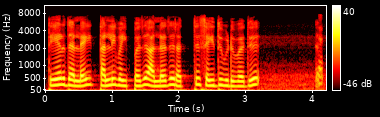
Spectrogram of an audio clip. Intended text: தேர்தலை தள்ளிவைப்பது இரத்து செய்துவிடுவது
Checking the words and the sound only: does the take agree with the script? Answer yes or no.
no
